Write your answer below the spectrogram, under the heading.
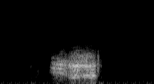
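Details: Carpathian red deer stag in the 2021 breeding season, giving a short rutting roar: a single harsh, noisy burst of about half a second, centred in the mid range, loud against an otherwise silent background.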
